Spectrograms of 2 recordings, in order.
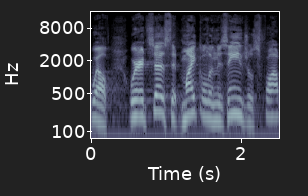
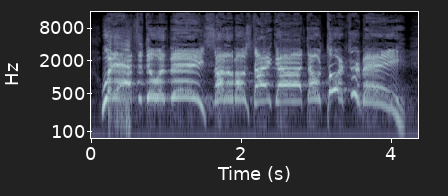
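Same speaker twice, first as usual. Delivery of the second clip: very loud, very high-pitched screaming shriek; 13 semitones higher, 9 dB louder than usual. Retelling a man kneeling before Jesus: imitating a man yelling at the top of his lungs. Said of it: "he yells at the top of his lungs".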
